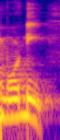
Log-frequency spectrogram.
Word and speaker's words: मोडी: ठीक है, इंग्लिश में इसको MODI लिखा जाता है, लेकिन हिंदी में इसे हम प्रोनाउंस करते हैं मोडी। ठीक है, ड है ये, द नहीं है।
